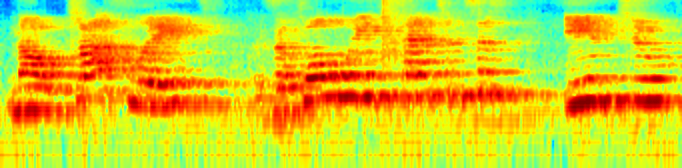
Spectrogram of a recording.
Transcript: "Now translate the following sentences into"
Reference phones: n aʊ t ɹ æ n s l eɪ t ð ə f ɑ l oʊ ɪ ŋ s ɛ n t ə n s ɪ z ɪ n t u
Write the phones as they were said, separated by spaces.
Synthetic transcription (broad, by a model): n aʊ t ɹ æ s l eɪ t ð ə f ɑ l oʊ ɪ ŋ s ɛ n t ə n s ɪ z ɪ n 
